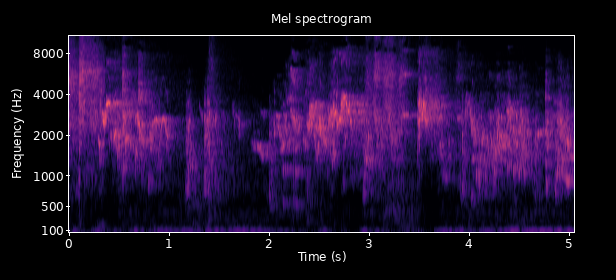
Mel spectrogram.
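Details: Domestic male budgie in his daily singing routine, a happy bird: dense scratchy chatter mixed with harsh squawks and quick chirps, rolling on without a break for five seconds.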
